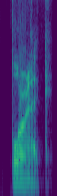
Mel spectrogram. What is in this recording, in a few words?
"borak", American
